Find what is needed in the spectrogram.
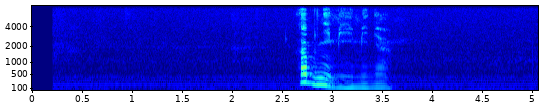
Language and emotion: Russian, neutral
